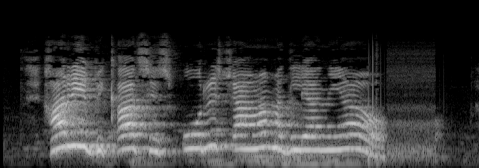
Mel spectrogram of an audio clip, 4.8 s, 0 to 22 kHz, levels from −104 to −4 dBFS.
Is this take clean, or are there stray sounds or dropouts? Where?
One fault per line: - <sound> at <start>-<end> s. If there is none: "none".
none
